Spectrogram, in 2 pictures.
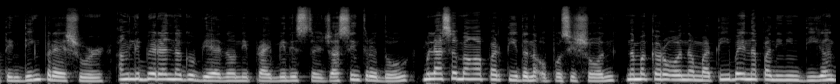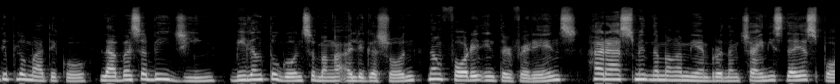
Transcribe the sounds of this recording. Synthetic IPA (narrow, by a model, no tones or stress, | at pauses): t̪ɪnd̪iŋpɾɛʃuɹʔɐŋlɪbɛɾalnɐɡobjɛɾnonipɾajmːɪnɪst̪ɛɹd͡ʒast̪ɪnt̪ɾud̪owmʊlasɐmɐŋapɐɾt̪id̪o̞nɐʔoposɪʃo̞nːɐmɐɡ̚kɐɾo̞ʔo̞nːɐŋmɐt̪iːbɐjnɐpɐninɪnd̪iːɡɐŋd̪ɪplomaːt̪ɪko̞laːbɐnsɐbejd͡ʒiŋbiːlɐŋt̪ʊɡo̞nsɐmɐŋaʔɐlɛɡɐʃo̞nːɐŋfoɾɛnɪnt̪ɛɹfɛɾɛnshɐɾasmɛnt̪nɐmɐŋamjɛmbɾo̞nɐŋt͡ʃɐjniːsd̪ajɐspo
